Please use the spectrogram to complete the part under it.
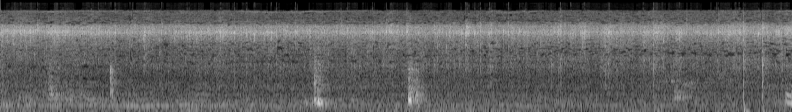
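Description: Crushed garlic sautéing in hot oil while tempering for a radish sambar, a steady close sizzle with a few soft stirring scrapes and knocks.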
